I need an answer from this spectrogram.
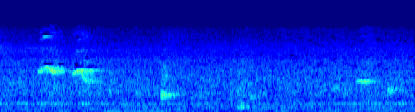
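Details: Golden Retriever puppies: two short, high squeaky whimpers close together near the start, then a few fainter, softer whines scattered over a quiet, steady background hum.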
